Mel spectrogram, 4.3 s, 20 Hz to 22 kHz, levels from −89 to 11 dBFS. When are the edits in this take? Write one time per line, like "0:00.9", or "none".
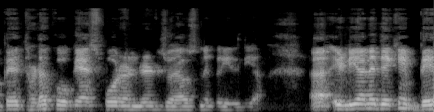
none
